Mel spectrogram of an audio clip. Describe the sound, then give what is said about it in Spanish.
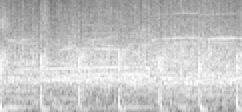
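Steady applause for a guest being introduced, with distinct handclaps landing at an even, brisk rhythm over a wash of noise, moderately loud, with no talking. “Un aplauso para yo mismo.”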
